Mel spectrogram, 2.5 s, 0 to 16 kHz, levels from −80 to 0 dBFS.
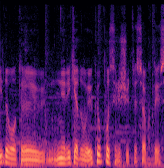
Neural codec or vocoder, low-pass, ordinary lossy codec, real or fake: none; 14.4 kHz; MP3, 64 kbps; real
